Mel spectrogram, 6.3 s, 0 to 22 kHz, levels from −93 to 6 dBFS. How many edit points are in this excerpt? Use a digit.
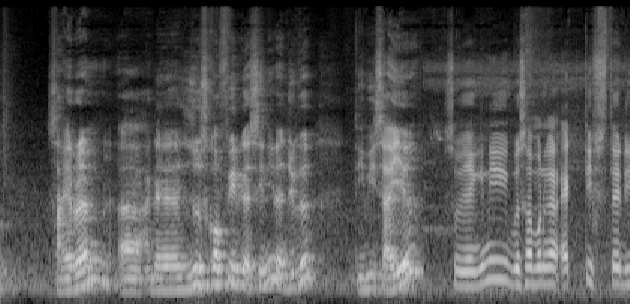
1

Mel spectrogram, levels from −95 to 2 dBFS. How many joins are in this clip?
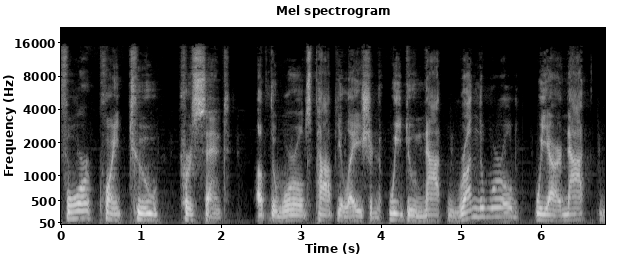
1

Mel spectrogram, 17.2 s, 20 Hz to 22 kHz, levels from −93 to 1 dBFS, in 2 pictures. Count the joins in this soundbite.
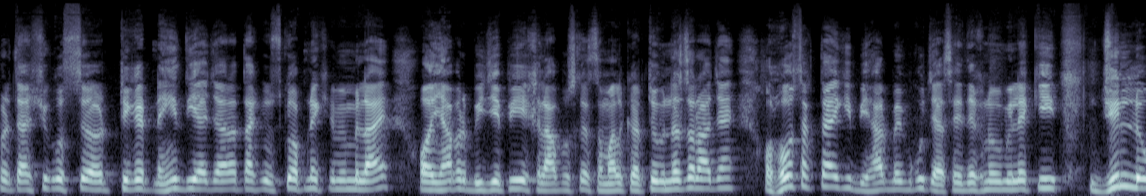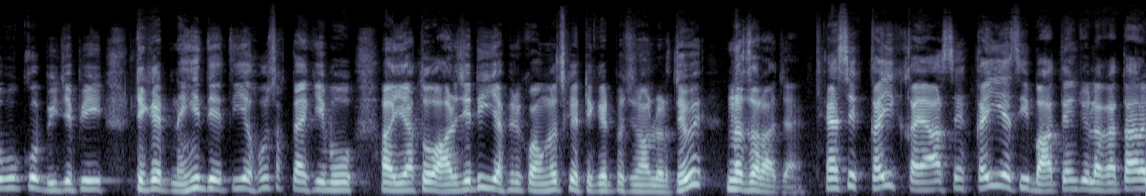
1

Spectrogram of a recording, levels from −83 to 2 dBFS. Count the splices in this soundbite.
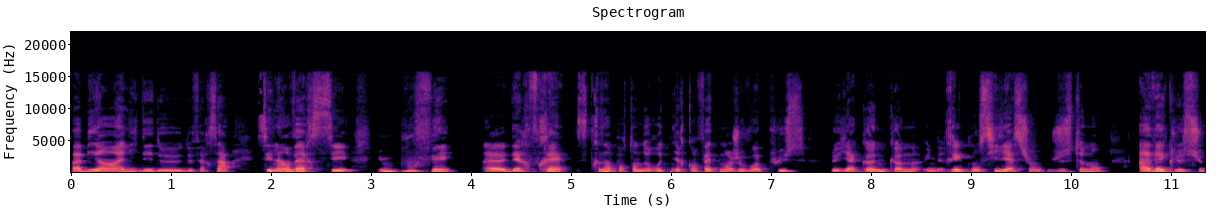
1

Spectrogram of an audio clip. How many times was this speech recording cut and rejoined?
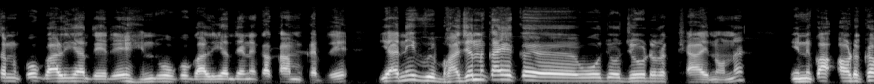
0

